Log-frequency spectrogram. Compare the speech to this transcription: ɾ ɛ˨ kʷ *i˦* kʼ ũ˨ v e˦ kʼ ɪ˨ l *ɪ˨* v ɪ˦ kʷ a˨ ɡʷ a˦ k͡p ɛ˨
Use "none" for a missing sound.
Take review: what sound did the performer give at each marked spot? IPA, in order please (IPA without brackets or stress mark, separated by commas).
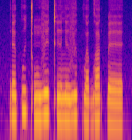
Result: i˦, ɪ˨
